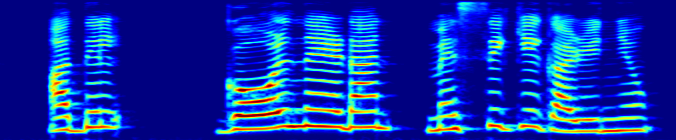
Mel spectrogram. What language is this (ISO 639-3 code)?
mal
